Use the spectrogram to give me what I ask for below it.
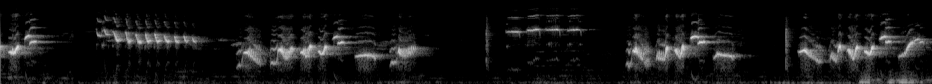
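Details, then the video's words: Fierce, fighting white-rumped shama singing to provoke other birds: loud varied phrases of descending whistled notes, rapid chattering trills and a thin high whistle, separated by brief pauses, with a low thump near the end. "MURAI BATU GACOR‼️ SANGAT FIGHTER DAN GANAS UNTUK PANCINGAN MURAI ANDA"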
